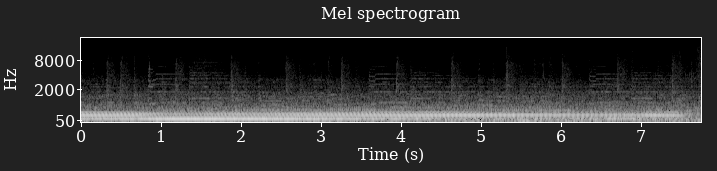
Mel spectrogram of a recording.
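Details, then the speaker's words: Ram 1500 inline-6 twin turbo with prototype MBRP exhaust, 3-inch perf resonator and Helmholtz tube, pulling uphill in first gear: steady, even low note with no booming drone; smooth, drone removed at 2,000-2,200 RPM. "That was much smoother. So it is tuned properly."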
